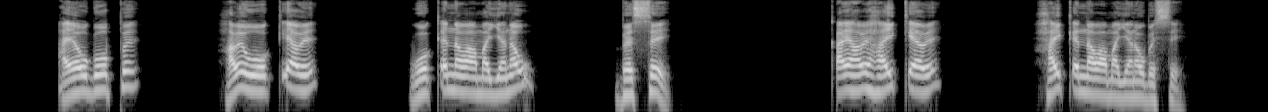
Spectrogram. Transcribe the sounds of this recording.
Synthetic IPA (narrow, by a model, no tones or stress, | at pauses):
ʔɐjɐwɡo̞ːpːɛ | hɐwɛwoːkʼːɪjaːwɛ | woːkʼːɛnːɐwaːmɐjːɐnɐw | bɛsːe̞ː | kʼɐjhɐwɛɦɐjkʼːɪjaːwɛ | hɐjkʼːɛnːɐwaːmɐjːɐnɐwbɛsːe̞̰ː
